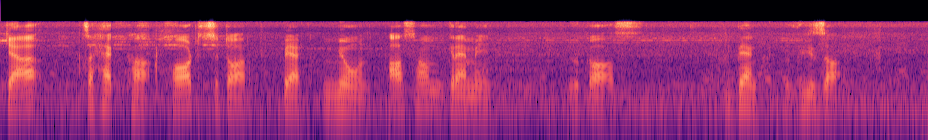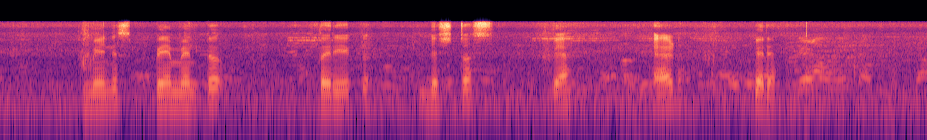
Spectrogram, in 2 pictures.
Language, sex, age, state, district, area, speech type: Kashmiri, male, 18-30, Jammu and Kashmir, Baramulla, rural, read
